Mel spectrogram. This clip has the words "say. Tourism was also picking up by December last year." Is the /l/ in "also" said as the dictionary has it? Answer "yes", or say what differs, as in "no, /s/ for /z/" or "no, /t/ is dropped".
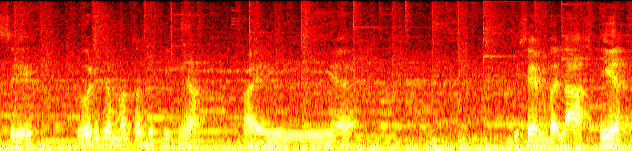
no, /l/ is dropped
